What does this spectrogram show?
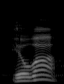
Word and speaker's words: Jehová: Yod, hey, bab hey o y hwh, que es el nombre propio personal de Dios, Jehová o Yahweé, que nosotros para poderlo pronunciar le ponemos las consonantes de la palabra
